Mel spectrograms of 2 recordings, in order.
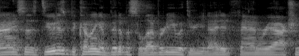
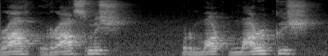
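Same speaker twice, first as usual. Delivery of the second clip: put-on Portuguese accent; 2 semitones higher than usual. Imitating how Amorim says players' names: Amorim Portuguese accent. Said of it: "with a Portuguese accent".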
